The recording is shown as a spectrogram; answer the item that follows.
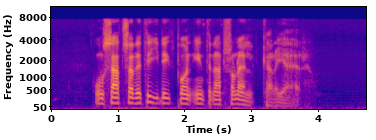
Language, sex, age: Swedish, male, 67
